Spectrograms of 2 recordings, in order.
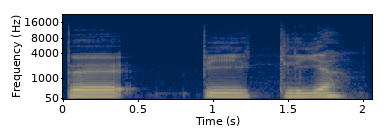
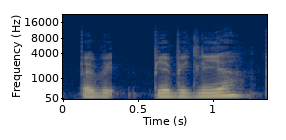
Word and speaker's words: Birbiglia: B-I-R-B-I-G-L-I-A. Bøbiglia. Bøbiglia. Bøbiglia. – Mike Bøbiglia. – Bøbiglia. – Det er ham, tror jeg, folk finder. Bøbiglia.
